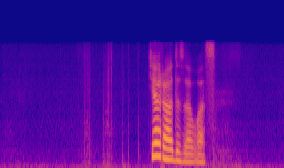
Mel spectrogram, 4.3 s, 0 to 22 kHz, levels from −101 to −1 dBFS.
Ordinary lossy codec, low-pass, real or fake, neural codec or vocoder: none; none; fake; codec, 16 kHz, 0.3 kbps, FocalCodec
